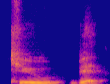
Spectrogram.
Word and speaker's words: qubit: So photons and their polarizations are the archetypal qubit, pronounced Q-bit, meaning quantum bit.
